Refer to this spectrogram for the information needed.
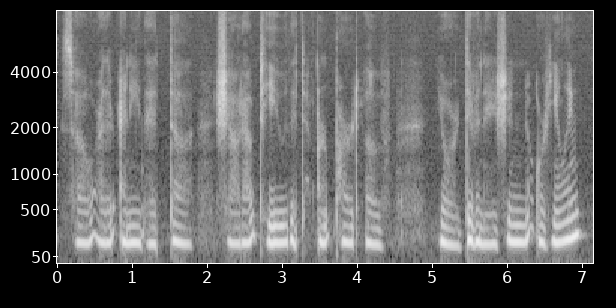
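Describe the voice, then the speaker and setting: A woman playing a friendly, patient witch enrollment clerk in an ASMR roleplay, speaking in a gentle, breathy whisper with an unhurried, helpful manner. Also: low-pitched, fairly even intonation. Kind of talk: soft-spoken ASMR roleplay.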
